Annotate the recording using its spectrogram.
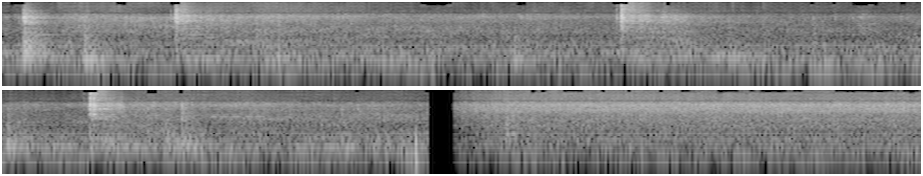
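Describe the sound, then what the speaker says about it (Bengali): Chicken stir-fries with ground spice paste in a pan, giving a low sizzle broken by several sharp scrapes and clacks of a spatula, then a brief cut before the sizzle resumes. "চিকেনগুলোকে ভালো করে আমি মশলার সাথে কষিয়ে নেব।"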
